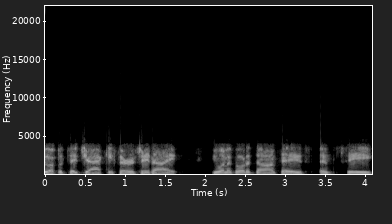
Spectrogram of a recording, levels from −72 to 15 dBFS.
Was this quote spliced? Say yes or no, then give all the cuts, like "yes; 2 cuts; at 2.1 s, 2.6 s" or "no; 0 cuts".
no; 0 cuts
